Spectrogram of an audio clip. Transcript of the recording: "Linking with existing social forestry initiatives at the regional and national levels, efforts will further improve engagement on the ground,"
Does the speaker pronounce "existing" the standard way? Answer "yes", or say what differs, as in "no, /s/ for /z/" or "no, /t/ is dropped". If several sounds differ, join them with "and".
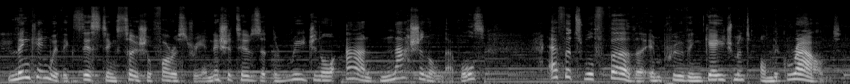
yes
